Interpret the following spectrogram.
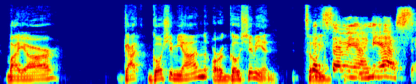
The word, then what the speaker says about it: Ghassemian: So Ghassemian, yes. is It's it three pretend syllables? there's no H in the first or the last name. Huh? Pretend there's no H in the first or the last name.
